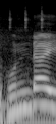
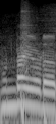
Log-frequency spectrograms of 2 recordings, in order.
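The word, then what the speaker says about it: Hyundai: நாங்கள் அவங்ககிட்ட பேசுகிறோம் பார்த்து அது ஹுண்டாய் இல்லை ஹுண்டே அப்படின்னு சொல்லிட்டு எங்ககிட்ட வந்து அப்புறம் சொன்னாங்க.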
